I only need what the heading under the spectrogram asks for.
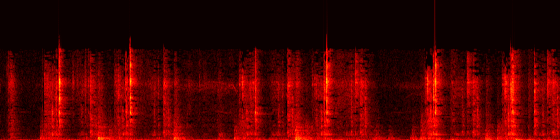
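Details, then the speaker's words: Lada Vesta rear drum brakes after new shoe replacement; pulling handbrake makes quiet crisp ratchet clicks in bursts as self-adjuster takes up slack, clicks stop once adjustment complete; normal drum brake self-adjuster clicking during adjustment. "щелчки уже не слышно у нас уже закончились там нету Это говорит о том что у нас полностью регулировка уже прошла"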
